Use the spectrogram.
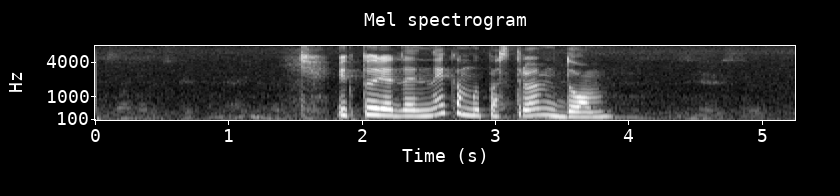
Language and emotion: Russian, neutral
